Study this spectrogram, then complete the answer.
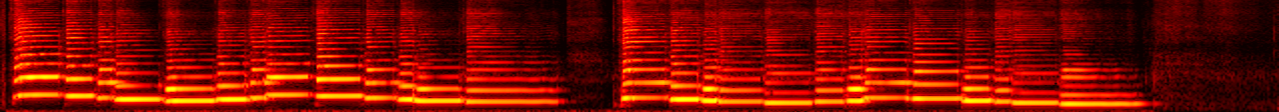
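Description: Melodic phrase in triple time with two quavers on the second beat, played as clear pitched notes in a steady lilting rhythm, repeated twice with a short gap between phrases and no talking.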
